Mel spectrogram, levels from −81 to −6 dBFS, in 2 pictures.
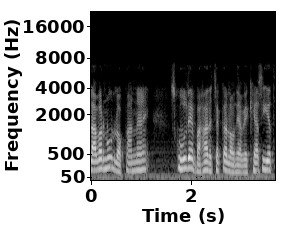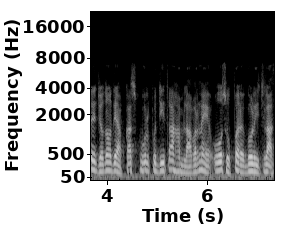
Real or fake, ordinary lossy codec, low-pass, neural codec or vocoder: fake; Opus, 24 kbps; 7.2 kHz; vocoder, 22.05 kHz, 80 mel bands, WaveNeXt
